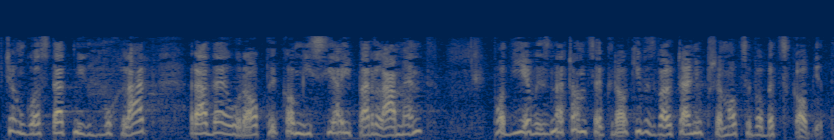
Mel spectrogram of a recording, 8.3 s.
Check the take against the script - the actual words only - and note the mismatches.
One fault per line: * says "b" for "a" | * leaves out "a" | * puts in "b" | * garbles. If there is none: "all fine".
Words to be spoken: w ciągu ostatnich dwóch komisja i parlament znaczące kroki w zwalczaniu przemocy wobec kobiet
* puts in "lat rada europy"
* puts in "podjęły"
